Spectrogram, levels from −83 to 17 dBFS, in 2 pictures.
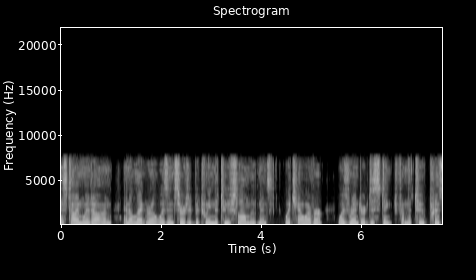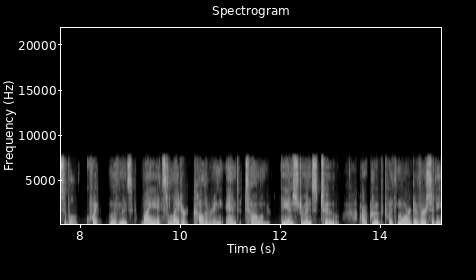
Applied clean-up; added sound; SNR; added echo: none; none; none; none.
